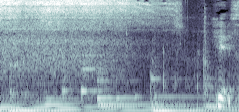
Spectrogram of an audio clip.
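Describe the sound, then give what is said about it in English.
A voice stretches the word hiss into a long, drawn-out snake-like hiss, a steady breathy sibilant held for about three seconds, with faint low tones underneath. “So instead of saying hiss, you would say hiss.”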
